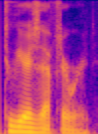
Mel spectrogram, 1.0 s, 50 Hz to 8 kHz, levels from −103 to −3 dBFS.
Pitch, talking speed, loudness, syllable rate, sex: 90 Hz, 185 wpm, -18 LUFS, 5.3 syllables/s, male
